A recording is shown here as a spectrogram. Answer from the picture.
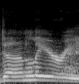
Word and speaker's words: Dun Laoghaire: right thank you we have made it to dunleary well hello dunleary I think I already did say hello to you but hello again there we go it's pronounced dunleary y'all this is probably the windy little trail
